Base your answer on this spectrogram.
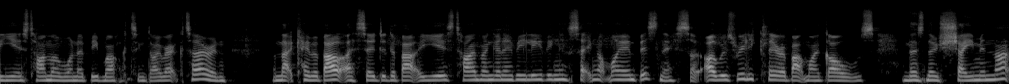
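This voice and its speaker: A woman with a British accent talks very fast at a medium pitch in a flat, monotone delivery. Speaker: esports company founder and CEO. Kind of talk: podcast interview. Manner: halting, repeats words.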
